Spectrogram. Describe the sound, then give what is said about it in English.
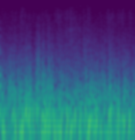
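Cold outdoor wind, with snow blowing into the face just after getting off a train in Brooklyn, New York, buffets the microphone in a steady, loud, low rumbling roar with gusty fluctuations and no voices. “as I got off the train, it was so cold that it began to snow into my face.”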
